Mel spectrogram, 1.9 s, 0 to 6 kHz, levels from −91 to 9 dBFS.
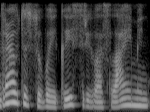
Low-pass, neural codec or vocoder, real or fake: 5.4 kHz; none; real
